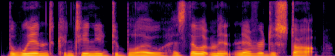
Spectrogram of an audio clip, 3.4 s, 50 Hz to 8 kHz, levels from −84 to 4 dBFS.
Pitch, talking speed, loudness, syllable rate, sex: 200 Hz, 215 wpm, -16 LUFS, 4.9 syllables/s, female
